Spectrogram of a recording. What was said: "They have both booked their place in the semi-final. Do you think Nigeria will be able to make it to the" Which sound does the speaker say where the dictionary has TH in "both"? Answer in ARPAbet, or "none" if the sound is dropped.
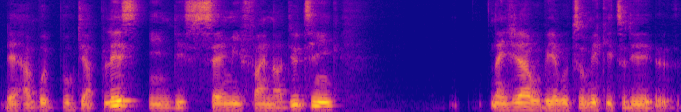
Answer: T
